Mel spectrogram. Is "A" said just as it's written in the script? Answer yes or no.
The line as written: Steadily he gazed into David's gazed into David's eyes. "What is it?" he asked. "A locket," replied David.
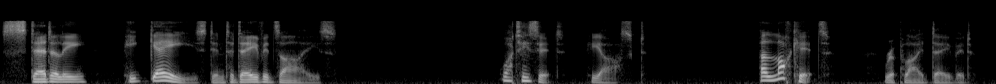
yes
